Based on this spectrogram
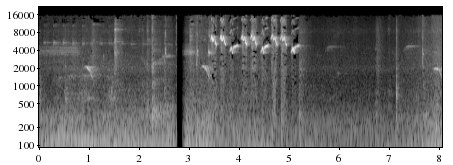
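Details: A cinereous tit, locally gelatik watu, singing hard: after a soft downslurred note, a rapid string of about a dozen bright whistled notes swapping between high and slightly lower pitches, then quiet with a few faint calls.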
